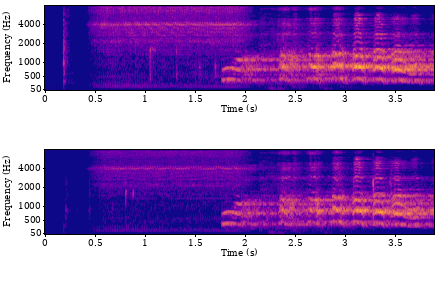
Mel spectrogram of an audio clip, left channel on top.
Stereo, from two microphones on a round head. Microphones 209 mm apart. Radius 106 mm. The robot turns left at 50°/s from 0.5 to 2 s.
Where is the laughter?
30° right (ahead or behind), 1.4 m; by 3.9 s 15° right (ahead or behind), 1.4 m.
